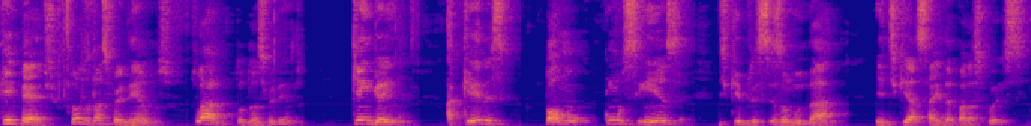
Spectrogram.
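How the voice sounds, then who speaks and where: In a room with audible echo, a man with a high voice speaks at a fairly slow pace with ordinary pitch variation. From Brazil, Minas Gerais. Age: 70s. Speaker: writer. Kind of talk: interview.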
